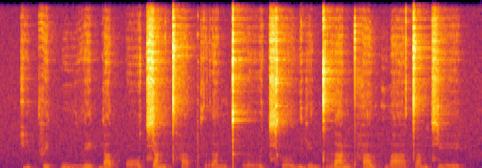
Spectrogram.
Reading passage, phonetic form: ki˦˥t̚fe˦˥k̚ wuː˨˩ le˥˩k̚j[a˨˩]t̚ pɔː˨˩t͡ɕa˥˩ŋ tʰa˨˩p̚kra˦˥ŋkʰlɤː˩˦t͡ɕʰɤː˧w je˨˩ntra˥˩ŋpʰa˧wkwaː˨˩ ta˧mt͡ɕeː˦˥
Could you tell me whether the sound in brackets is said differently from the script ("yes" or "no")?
no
